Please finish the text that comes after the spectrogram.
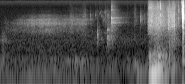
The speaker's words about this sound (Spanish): Eh, como les decía, no voy a estar cortando este pedo, entonces me van a estar viendo tomar agua. Gracias a mi madre que me patrocinó este cómo llamarlo, cilindro. Iba a decir pepsilindro de los noventas.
